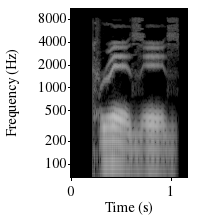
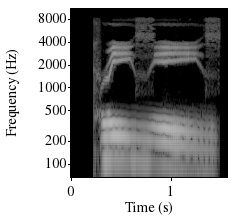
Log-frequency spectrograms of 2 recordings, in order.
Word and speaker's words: кризис: The pronunciation is krizis. The I in krizis sounds similar to the E in C. The S at the end sounds like the S in kiss, not the S in bus.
